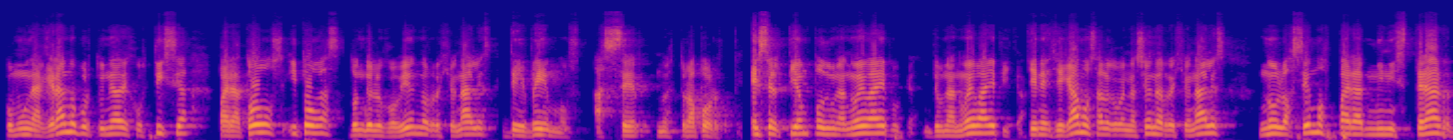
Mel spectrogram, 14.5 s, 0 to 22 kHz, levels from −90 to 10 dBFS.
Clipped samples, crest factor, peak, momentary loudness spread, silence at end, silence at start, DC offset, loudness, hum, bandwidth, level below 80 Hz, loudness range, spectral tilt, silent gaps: under 0.1%; 14 dB; -8 dBFS; 9 LU; 0 s; 0.05 s; under 0.1%; -21 LUFS; none; 12.5 kHz; -60 dBFS; 3 LU; -4.5 dB/octave; none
